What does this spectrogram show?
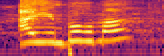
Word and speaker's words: Ayimboma: Ayimboma? Yes. Is that your name? Is that how to pronounce it? Yes.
